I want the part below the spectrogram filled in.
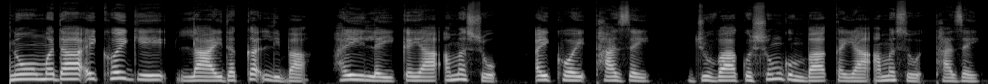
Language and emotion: Manipuri, neutral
